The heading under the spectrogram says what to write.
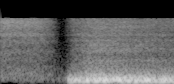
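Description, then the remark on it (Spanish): An airy breath drawn in, a brief pause, then a fuller, rougher exhale with a low rumble. No one speaks. “Entonces la respiración.”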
